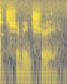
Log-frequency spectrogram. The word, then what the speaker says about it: chimichurri: a little chimichurri. You got a little chimichurro. Is that how you say it? Chimichurri. Chimichurri.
